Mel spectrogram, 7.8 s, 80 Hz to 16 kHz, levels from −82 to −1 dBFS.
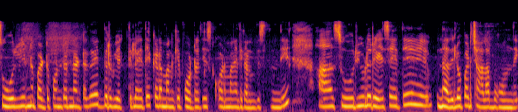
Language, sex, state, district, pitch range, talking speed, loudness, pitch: Telugu, female, Andhra Pradesh, Chittoor, 255-285 Hz, 140 wpm, -15 LUFS, 270 Hz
